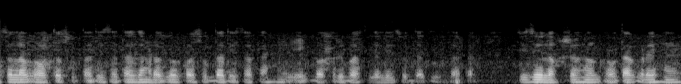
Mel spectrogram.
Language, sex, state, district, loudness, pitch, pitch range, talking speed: Marathi, male, Maharashtra, Nagpur, -22 LUFS, 110 Hz, 105-110 Hz, 185 wpm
